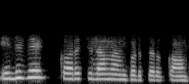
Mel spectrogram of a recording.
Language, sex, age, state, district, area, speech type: Tamil, female, 18-30, Tamil Nadu, Viluppuram, rural, conversation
